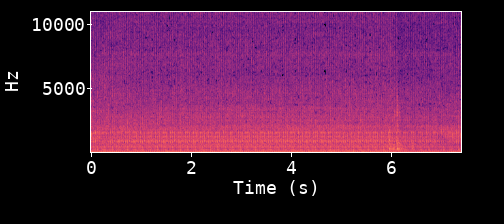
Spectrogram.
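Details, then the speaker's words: Isuzu Panther LV 2.5 diesel, first-generation capsule body, heard from the engine bay: steady, even idle with light normal clatter, no knocks or misses, and revving still sounds very smooth; healthy idle. "Nah untuk bagian mesinnya seperti ini teman-teman suaranya kempel ya Nih kita gas suaranya masih halus banget"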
